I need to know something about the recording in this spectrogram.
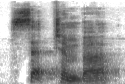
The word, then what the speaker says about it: September: Ending the word R is silent here. September.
